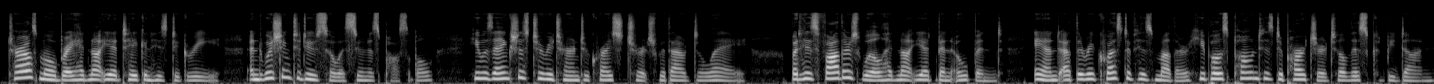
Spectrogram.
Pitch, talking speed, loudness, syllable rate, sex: 210 Hz, 215 wpm, -20 LUFS, 5.6 syllables/s, female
